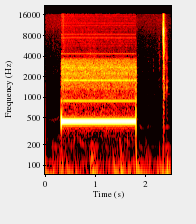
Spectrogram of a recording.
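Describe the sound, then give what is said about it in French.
A single steady telephone tone sounds as a call is placed during a late-night radio show. It holds for about a second and a half, then breaks off, and a short faint click follows. “Eh bah c'est parti, on y va, on l'appelle maintenant sur Fun Radio.”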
